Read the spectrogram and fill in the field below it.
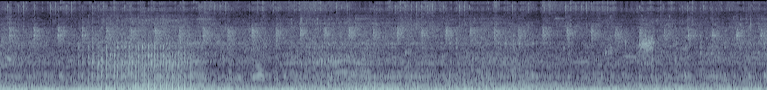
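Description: Drift car engine revving hard through a cross race course at Tennessee Smokies Stadium during Smoky Mountain Bike Week, a loud continuous low roar that rises and falls steadily across the whole stretch.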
